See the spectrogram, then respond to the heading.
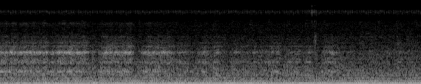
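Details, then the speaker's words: Jaguar XK8 automatic gearbox after Transgo pressure regulator valve and proper ATF and filter change: quiet idle with a light metallic rattle in short irregular bursts; transmission rattle still present, little or no improvement. "I'm pleased that the car started and yeah you see it's still there you can hear"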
